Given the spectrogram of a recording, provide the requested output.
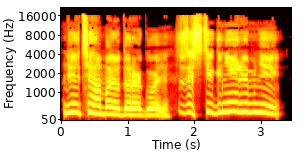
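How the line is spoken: Moaning. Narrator (Russian): стонала тетка

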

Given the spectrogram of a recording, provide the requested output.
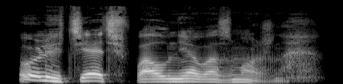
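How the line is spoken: Weary voice. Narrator (Russian): устало произнес Силен

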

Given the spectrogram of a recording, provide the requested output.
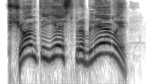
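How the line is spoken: Tearful hopeful shout. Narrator (Russian): Едва сдерживая слезы, с надеждой крикнула Рахиль

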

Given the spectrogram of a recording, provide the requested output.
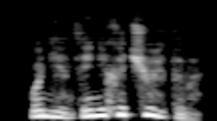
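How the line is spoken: Pleading. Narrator (Russian): взмолилась Исабель

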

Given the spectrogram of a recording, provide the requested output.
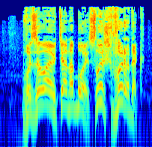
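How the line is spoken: Shouting. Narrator (Russian): крикнул цикада

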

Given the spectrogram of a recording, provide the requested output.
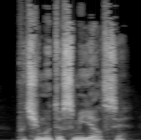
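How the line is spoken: Quiet question. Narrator (Russian): тихо спросила женщина

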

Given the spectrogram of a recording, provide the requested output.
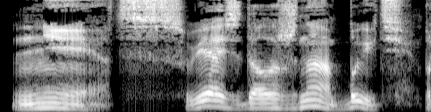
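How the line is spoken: Muttered. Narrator (Russian): пробормотал я

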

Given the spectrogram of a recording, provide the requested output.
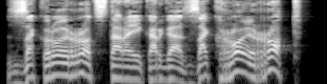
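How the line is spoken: Harsh bark. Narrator (Russian): рявкнул он

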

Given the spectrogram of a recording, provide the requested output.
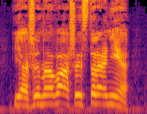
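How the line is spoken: Shouted while running. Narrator (Russian): выкрикнул он на бегу

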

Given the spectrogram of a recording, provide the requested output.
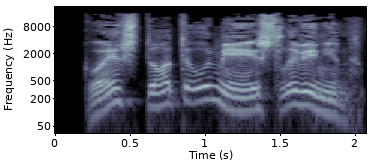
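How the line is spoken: Grumble. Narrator (Russian): проворчал ярл

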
